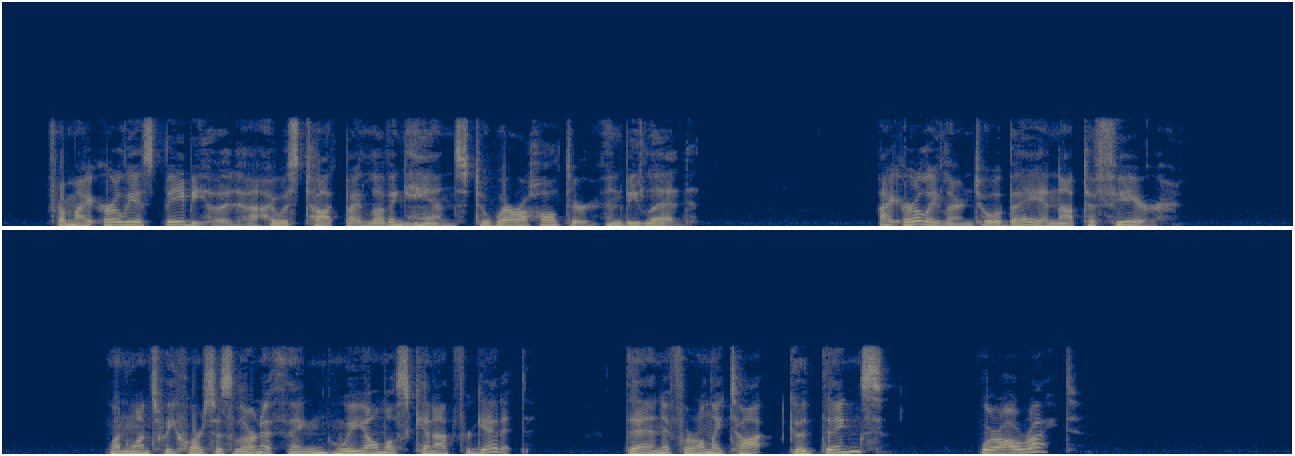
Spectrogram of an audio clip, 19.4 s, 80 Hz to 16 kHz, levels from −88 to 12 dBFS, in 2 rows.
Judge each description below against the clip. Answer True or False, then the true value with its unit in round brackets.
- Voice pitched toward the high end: False (170 Hz)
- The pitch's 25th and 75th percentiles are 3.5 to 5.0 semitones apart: True (4.1 semitones)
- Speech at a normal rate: True (155 wpm)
